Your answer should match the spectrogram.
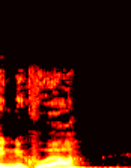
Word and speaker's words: Nacua: It's basically Nacua. So Nacua? Not quite so French there.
